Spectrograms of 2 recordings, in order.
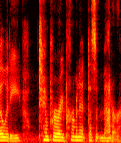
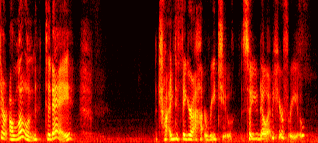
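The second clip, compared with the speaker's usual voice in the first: tearful, high crying voice, speaking through tears; 6 semitones higher, 5 dB louder than usual. Speaker talks to listeners while trying to stop crying: crying while speaking. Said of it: "I'm going to stop freaking crying".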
